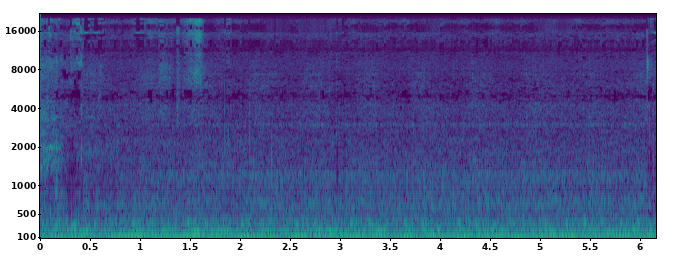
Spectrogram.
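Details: 2016 Ram 2500, 6.7L Cummins diesel, 68RFE automatic, ~115,000 miles, deleted, idling in reverse/drive: deep uneven rhythmic lope about two surges a second, shaking the truck. Milder in park, gone above 15–20 mph; neighbor suspected cam job.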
